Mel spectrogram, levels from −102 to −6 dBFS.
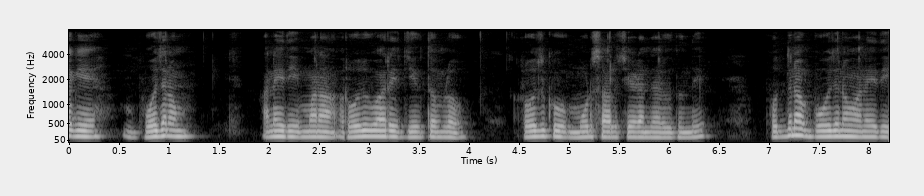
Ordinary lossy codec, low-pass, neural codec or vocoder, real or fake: none; none; none; real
